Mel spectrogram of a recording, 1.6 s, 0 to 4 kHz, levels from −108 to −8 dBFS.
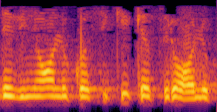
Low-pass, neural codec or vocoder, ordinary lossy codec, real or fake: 3.6 kHz; none; MP3, 16 kbps; real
